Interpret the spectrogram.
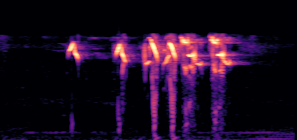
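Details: A champion tournament double-collared seedeater gives a quick burst of high, sharp chirped notes, about six packed into a second, with little else in the background.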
